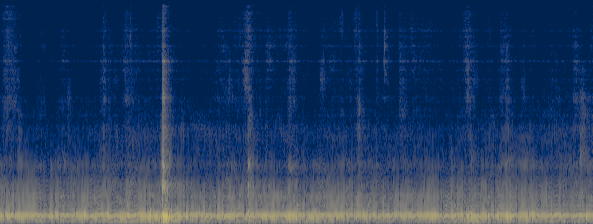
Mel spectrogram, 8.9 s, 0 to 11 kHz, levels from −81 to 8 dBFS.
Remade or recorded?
remade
